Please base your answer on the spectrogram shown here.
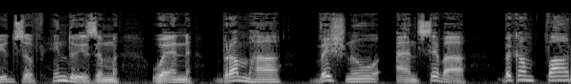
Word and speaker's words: Brahma: the impersonal absolute Spirit Brahman Brahma with a long a at the end is the masculine of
